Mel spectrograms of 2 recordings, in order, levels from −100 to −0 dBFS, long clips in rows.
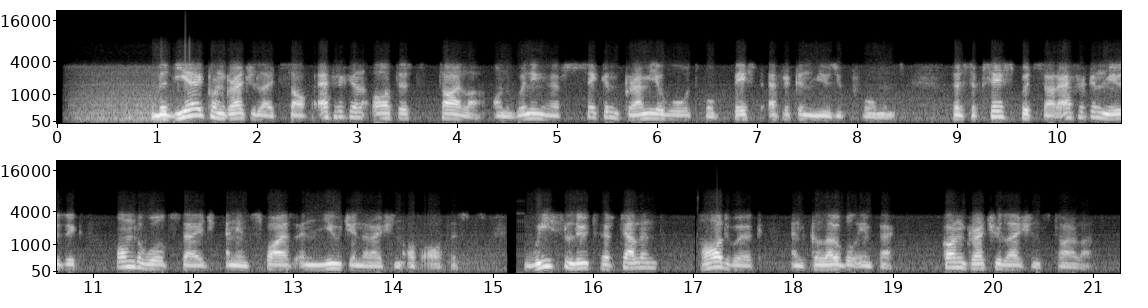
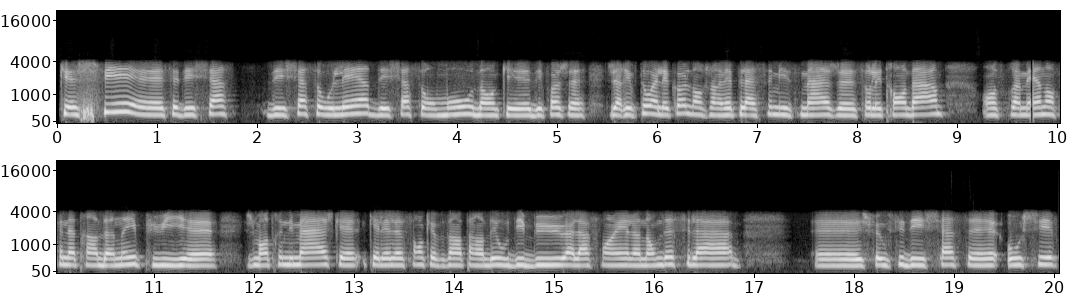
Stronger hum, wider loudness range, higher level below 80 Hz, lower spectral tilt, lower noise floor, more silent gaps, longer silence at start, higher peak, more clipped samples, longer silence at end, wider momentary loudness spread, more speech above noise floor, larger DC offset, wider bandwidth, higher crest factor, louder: neither; about the same, 4 LU vs 2 LU; first, -58 dBFS vs -64 dBFS; about the same, -10 dB/octave vs -10.5 dB/octave; about the same, -49 dBFS vs -51 dBFS; neither; first, 0.2 s vs 0.05 s; first, 0 dBFS vs -4 dBFS; neither; first, 0.3 s vs 0 s; first, 13 LU vs 5 LU; about the same, 31 dB vs 33 dB; neither; about the same, 4.1 kHz vs 4.1 kHz; about the same, 18 dB vs 14 dB; about the same, -19 LUFS vs -18 LUFS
